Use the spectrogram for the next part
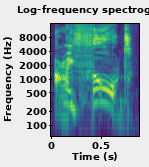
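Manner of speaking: very high, strained gasp. A narrator's reading. Ford to the barman under attack, high strained gasp. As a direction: squeeze the words out high, as if in pain. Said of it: "gasped Ford".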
